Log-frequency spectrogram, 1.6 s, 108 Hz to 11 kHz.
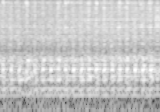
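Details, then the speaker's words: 2007 Toyota Camry with 265,406 miles, engine idling with no smoke; a fast, even, light metallic ticking at about twelve per second. Source unknown, and the owner wonders if it is the alternator. "It's just that sound. I just can't figure what that sound is. I really can't figure out what the sound is. It's like the alternator."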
